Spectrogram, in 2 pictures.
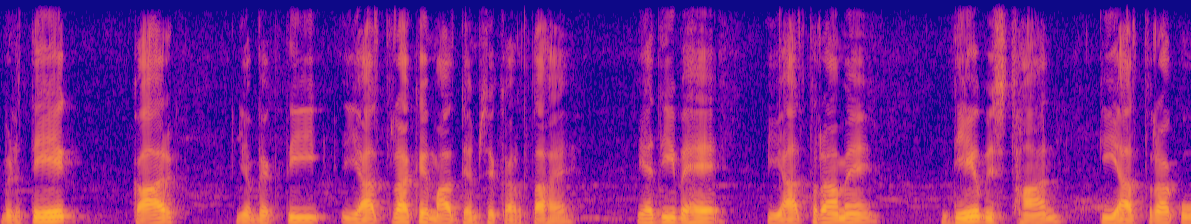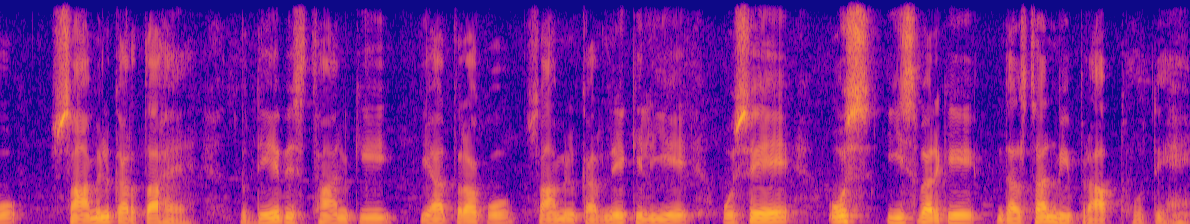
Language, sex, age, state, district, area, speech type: Hindi, male, 60+, Madhya Pradesh, Hoshangabad, urban, spontaneous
